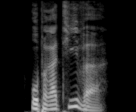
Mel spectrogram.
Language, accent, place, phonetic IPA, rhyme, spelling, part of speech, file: German, Germany, Berlin, [opəʁaˈtiːvɐ], -iːvɐ, operativer, adjective, De-operativer.ogg
- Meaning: inflection of operativ: 1. strong/mixed nominative masculine singular 2. strong genitive/dative feminine singular 3. strong genitive plural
